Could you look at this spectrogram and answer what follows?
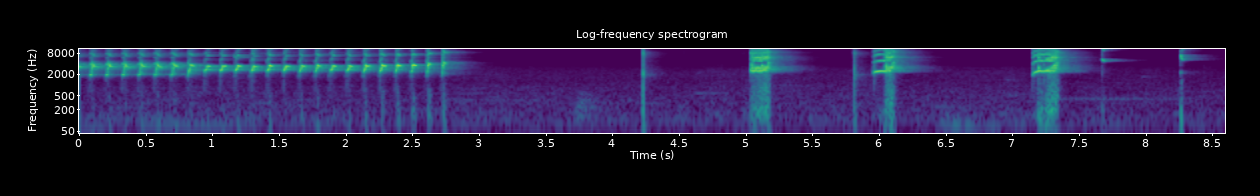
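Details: Fighter lovebird, kept to provoke other lovebirds, gives an almost three-second shrill rattling trill, then falls silent apart from scattered sharp chirps and clicks.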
